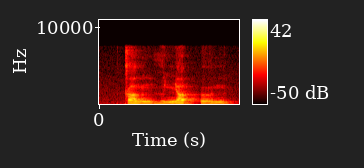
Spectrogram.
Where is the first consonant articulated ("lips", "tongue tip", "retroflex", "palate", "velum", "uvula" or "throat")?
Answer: velum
